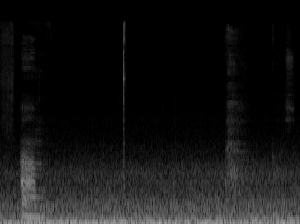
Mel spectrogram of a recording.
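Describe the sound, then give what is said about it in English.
A car across the street gives a low, steady engine rumble that stays constant throughout. A short breathy vocal sound comes near the start. “this car across from me was being really weird”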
